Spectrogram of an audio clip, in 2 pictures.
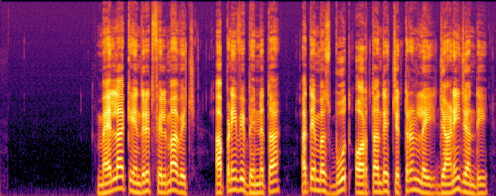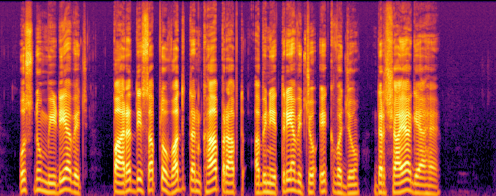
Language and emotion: Punjabi, neutral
